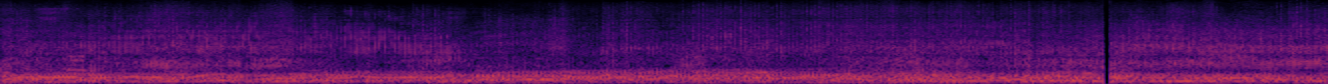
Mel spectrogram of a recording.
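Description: Several motocross bike engines revving up and down as the riders race the dirt track, their pitches rising and falling and overlapping. About five and a half seconds in, the sound drops out for an instant.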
